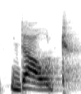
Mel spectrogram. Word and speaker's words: doubt: जितने भी आपको रेड बी दिख रहे हैं ये सारे साइलेंट है यहाँ। DEBT, क्या बोलेंगे इसको? Date, date. DOUBT, डाउट।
